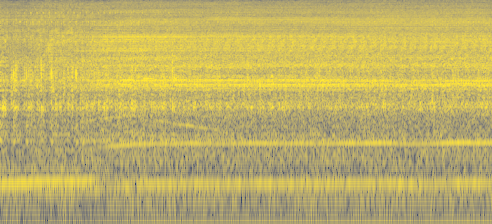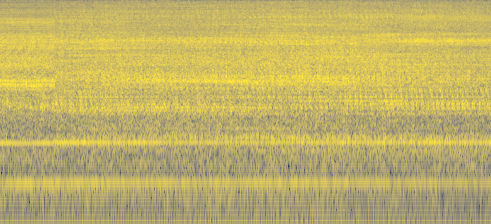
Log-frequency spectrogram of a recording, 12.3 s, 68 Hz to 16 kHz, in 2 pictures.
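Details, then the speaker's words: Northern Lights 12kW diesel genset just after new cylinder head, valve adjustment, coolant change and minimal injector fuel bleed: starts easily, steady even idle, low hum, no knocks or misses; initially slightly rough; normal idle. "started up very nicely so doing the minimum amount on the injectors for bleeding was perfectly fine just a small amount of fuel showing was absolutely all that was needed so things are looking very good"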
